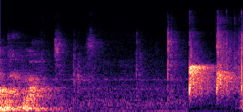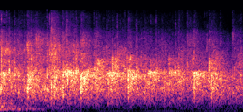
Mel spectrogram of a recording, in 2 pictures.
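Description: Audience applause at a literary gathering on literature and disability, clapping that starts softly and swells into steady, sustained applause with a few sharp knocks near the start.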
